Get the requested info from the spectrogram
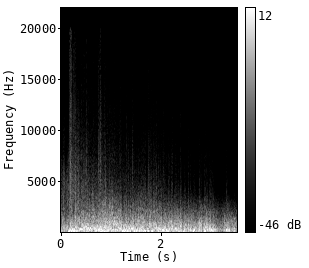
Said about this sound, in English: And it happened that quickly where this tree that I was sitting underneath or standing underneath was struck by lightning.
